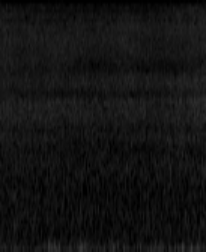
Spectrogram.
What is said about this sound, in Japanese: 満月の波の呼吸。The waves breathing on a full moon night. 波の音に合わせて呼吸をします。Breathe to the sound of the waves.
